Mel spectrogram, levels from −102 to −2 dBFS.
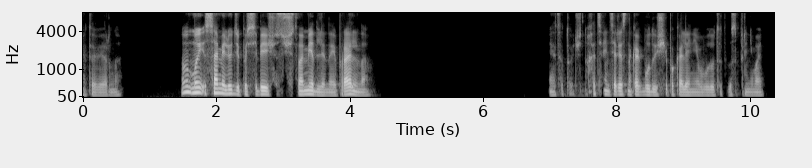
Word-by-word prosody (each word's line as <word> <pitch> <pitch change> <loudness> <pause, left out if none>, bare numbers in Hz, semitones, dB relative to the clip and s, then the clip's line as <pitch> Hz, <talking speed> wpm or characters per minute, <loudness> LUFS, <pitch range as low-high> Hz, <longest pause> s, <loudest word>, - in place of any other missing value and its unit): это 95 0 -12
верно. 90 +2 -12 0.9
Ну, 190 +3 +1
мы 180 -1 +3
сами 160 -2 +7
люди 135 -3 0
по 110 - -6
себе 120 +3 +3
ещё 115 - -3
существа 115 - +2
медленные, 95 -7 -2
правильно? 100 -5 0 2.7
Это 100 0 -11
точно. - - -16
Хотя - - -4
интересно, 115 0 0
как 105 -1 -2
будущие 100 -3 -5
поколения 95 -1 -5
будут 95 0 -9
вот - - -21
воспринимать. 95 0 -11
100 Hz, 125 wpm, -26 LUFS, 95-120 Hz, 2.7 s, сами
